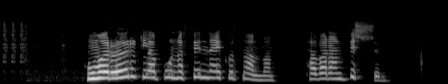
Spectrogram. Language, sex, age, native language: Icelandic, female, 50-59, Icelandic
